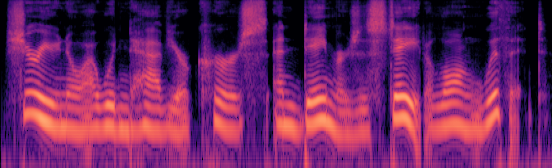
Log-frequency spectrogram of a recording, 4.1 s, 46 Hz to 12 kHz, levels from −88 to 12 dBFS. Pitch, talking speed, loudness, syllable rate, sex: 185 Hz, 205 wpm, -18 LUFS, 4.7 syllables/s, female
